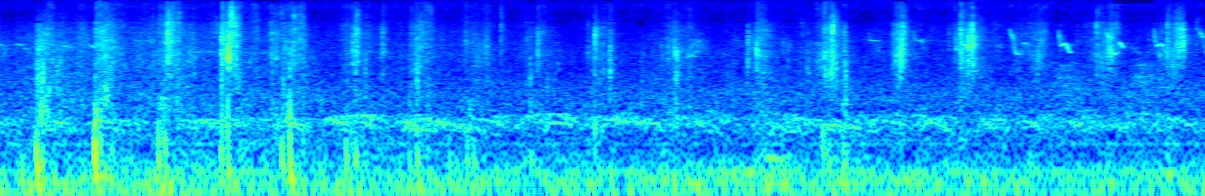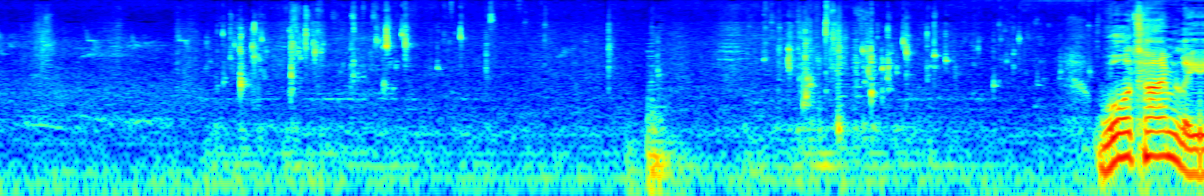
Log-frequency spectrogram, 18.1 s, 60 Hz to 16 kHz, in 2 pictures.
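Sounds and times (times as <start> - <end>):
hands moving tomatoes in water: 10.5 - 17.4
small splashes and drips: 10.6 - 13.8, 14.5 - 17.4.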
